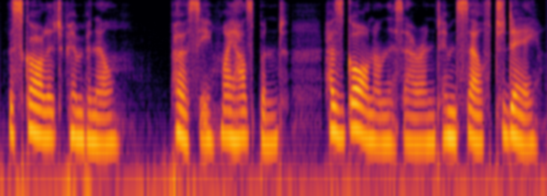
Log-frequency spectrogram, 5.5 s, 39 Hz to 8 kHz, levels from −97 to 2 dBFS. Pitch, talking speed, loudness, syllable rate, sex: 185 Hz, 130 wpm, -19 LUFS, 4.9 syllables/s, female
